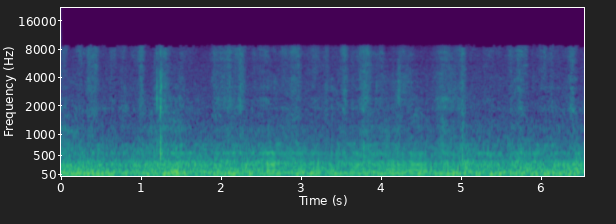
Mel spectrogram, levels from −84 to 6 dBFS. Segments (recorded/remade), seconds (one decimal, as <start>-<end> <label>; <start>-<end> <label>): 0.0-2.5 recorded; 2.5-5.0 remade; 5.0-6.5 recorded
